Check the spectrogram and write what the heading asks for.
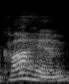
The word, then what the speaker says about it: CAHIM: never remember what is a cahim accredited program kahim c a h i i m stands for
